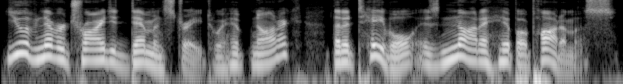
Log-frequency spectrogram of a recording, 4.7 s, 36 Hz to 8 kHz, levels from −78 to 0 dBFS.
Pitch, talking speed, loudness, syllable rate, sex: 150 Hz, 205 wpm, -17 LUFS, 6.2 syllables/s, male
